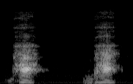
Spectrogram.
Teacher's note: this is soft consonant, it's reverberating in your throat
